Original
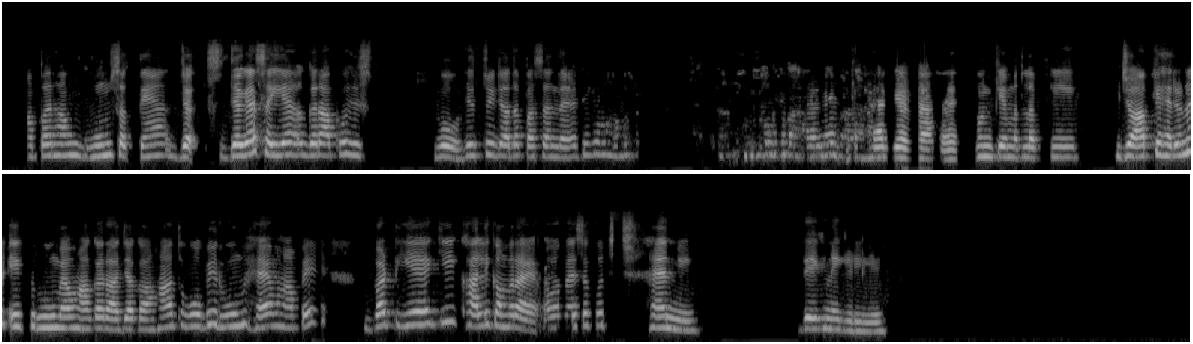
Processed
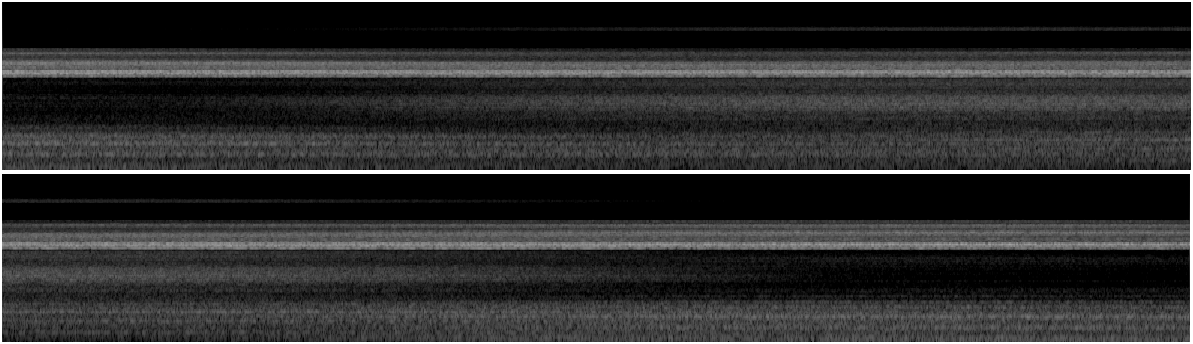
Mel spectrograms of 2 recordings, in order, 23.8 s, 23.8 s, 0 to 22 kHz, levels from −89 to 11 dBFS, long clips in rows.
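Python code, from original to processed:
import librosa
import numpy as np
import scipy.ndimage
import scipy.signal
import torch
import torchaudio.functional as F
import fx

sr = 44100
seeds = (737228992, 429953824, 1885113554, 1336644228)

y = fx.band_swap(x, sr, width_hz=4000)
y = fx.paulstretch(y, sr, seeds[0], factor=40.0, window_s=0.5, from_s=5.1)
y = F.gain(torch.from_numpy(y), 1.5).numpy()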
